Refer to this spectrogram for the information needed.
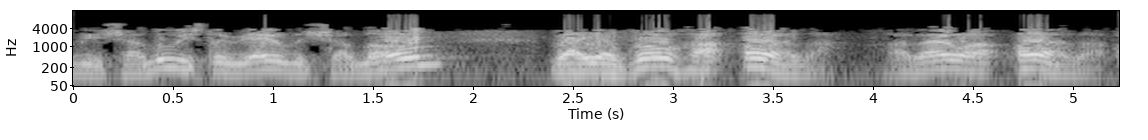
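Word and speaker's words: האהלה: Oela is one of those words in Hebrew which is accented on the pre, ante, penultimate, ante, penultimate syllable. Those of you who want to be Baalei Kriah, you have to know that.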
